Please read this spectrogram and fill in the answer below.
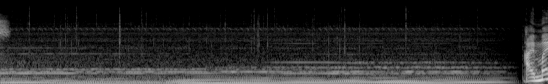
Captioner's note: campfire crackles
